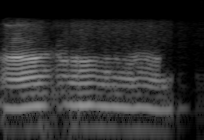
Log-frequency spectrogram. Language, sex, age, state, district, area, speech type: Assamese, male, 18-30, Assam, Udalguri, rural, conversation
